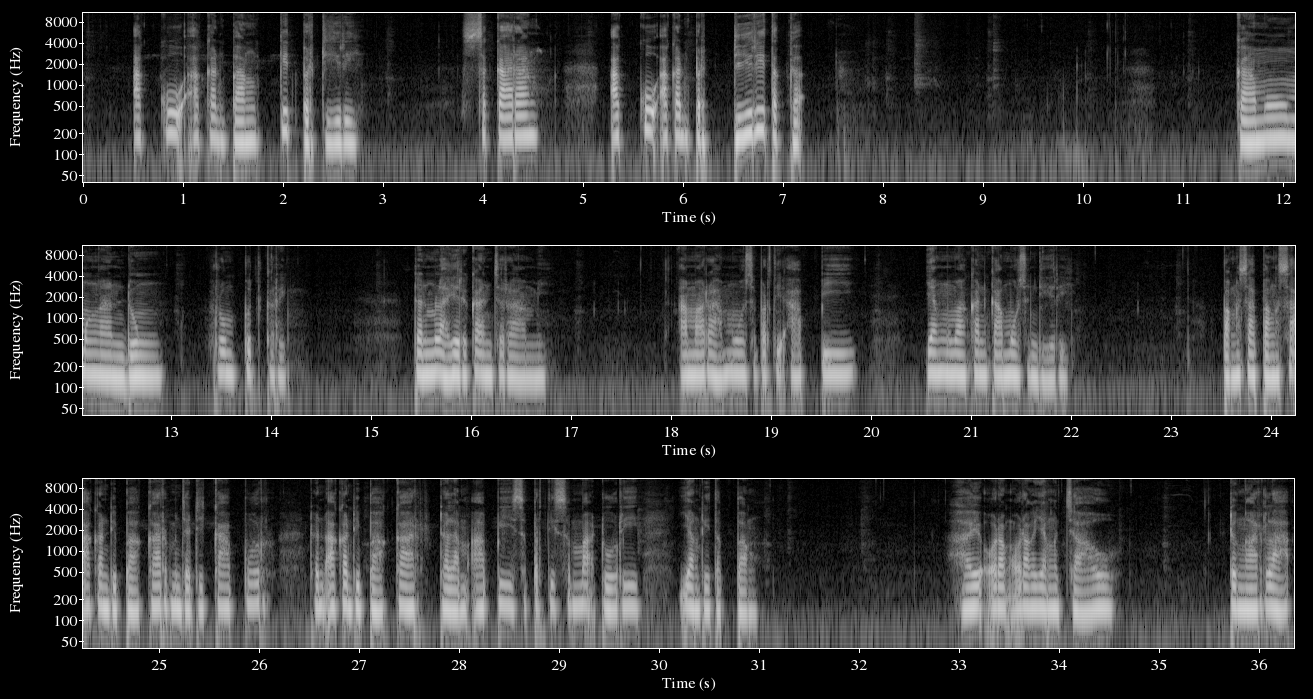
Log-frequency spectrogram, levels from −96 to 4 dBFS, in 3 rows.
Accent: native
